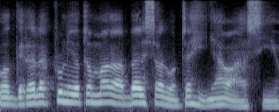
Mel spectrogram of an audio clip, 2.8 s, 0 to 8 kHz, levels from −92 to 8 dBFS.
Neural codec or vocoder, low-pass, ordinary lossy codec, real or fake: codec, 16 kHz, 0.8 kbps, ZipCodec; none; none; fake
